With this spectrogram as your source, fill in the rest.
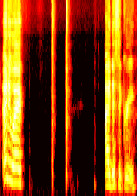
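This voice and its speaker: Slightly hoarse young woman chatting. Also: on the high side, very animated, unhurried, sharp tone, no echo. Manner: chatty, laughs often, self-deprecating asides. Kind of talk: casual rambling chat.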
